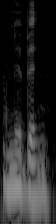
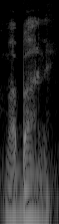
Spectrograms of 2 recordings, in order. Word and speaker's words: Mebane: Mabani. It took it takes a lot of correcting people because phonetically it's spelled differently than it's pronounced.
